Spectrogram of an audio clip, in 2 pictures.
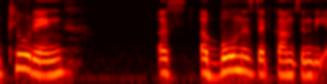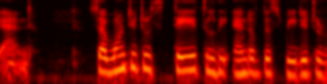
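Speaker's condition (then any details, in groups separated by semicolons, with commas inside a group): No condition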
